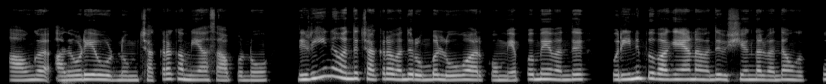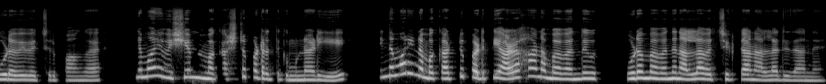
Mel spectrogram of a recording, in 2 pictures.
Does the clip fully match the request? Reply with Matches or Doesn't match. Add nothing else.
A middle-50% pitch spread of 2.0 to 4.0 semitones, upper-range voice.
Doesn't match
